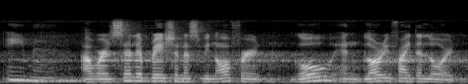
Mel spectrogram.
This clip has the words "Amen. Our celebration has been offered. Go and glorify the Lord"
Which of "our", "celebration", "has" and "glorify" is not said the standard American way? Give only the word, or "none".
has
